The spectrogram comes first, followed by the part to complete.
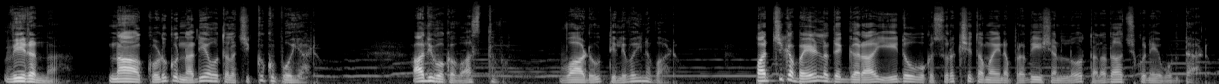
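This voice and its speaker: A man playing a philosophical old village father in a moral story, speaking in a measured, stoic, reassuring way. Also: lowish voice, lively intonation, faint music behind, lightly acted. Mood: calm, accepting.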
